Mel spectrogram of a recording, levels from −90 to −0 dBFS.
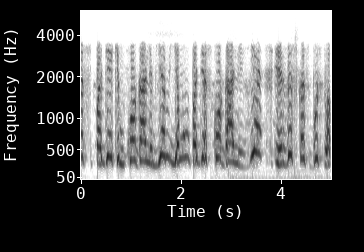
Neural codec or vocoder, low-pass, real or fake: none; 5.4 kHz; real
